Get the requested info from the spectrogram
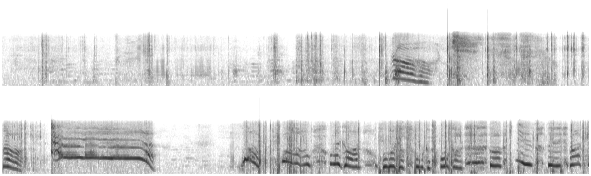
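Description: Voices making wordless play sound effects: faint clicks and knocks at first, then falling cries about eight and twelve seconds in, a high, held scream of about two seconds, and rapid excited vocalising near the end.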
